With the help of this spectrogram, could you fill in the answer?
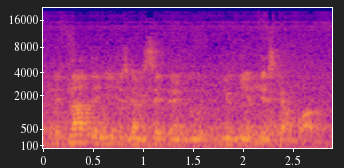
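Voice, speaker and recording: There's noticeable background noise and audible room echo as a man talks very fast with ordinary pitch variation. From Nigeria, moved to US at nine. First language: French or Nigerian language. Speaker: barber. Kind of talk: panel talk to an audience.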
